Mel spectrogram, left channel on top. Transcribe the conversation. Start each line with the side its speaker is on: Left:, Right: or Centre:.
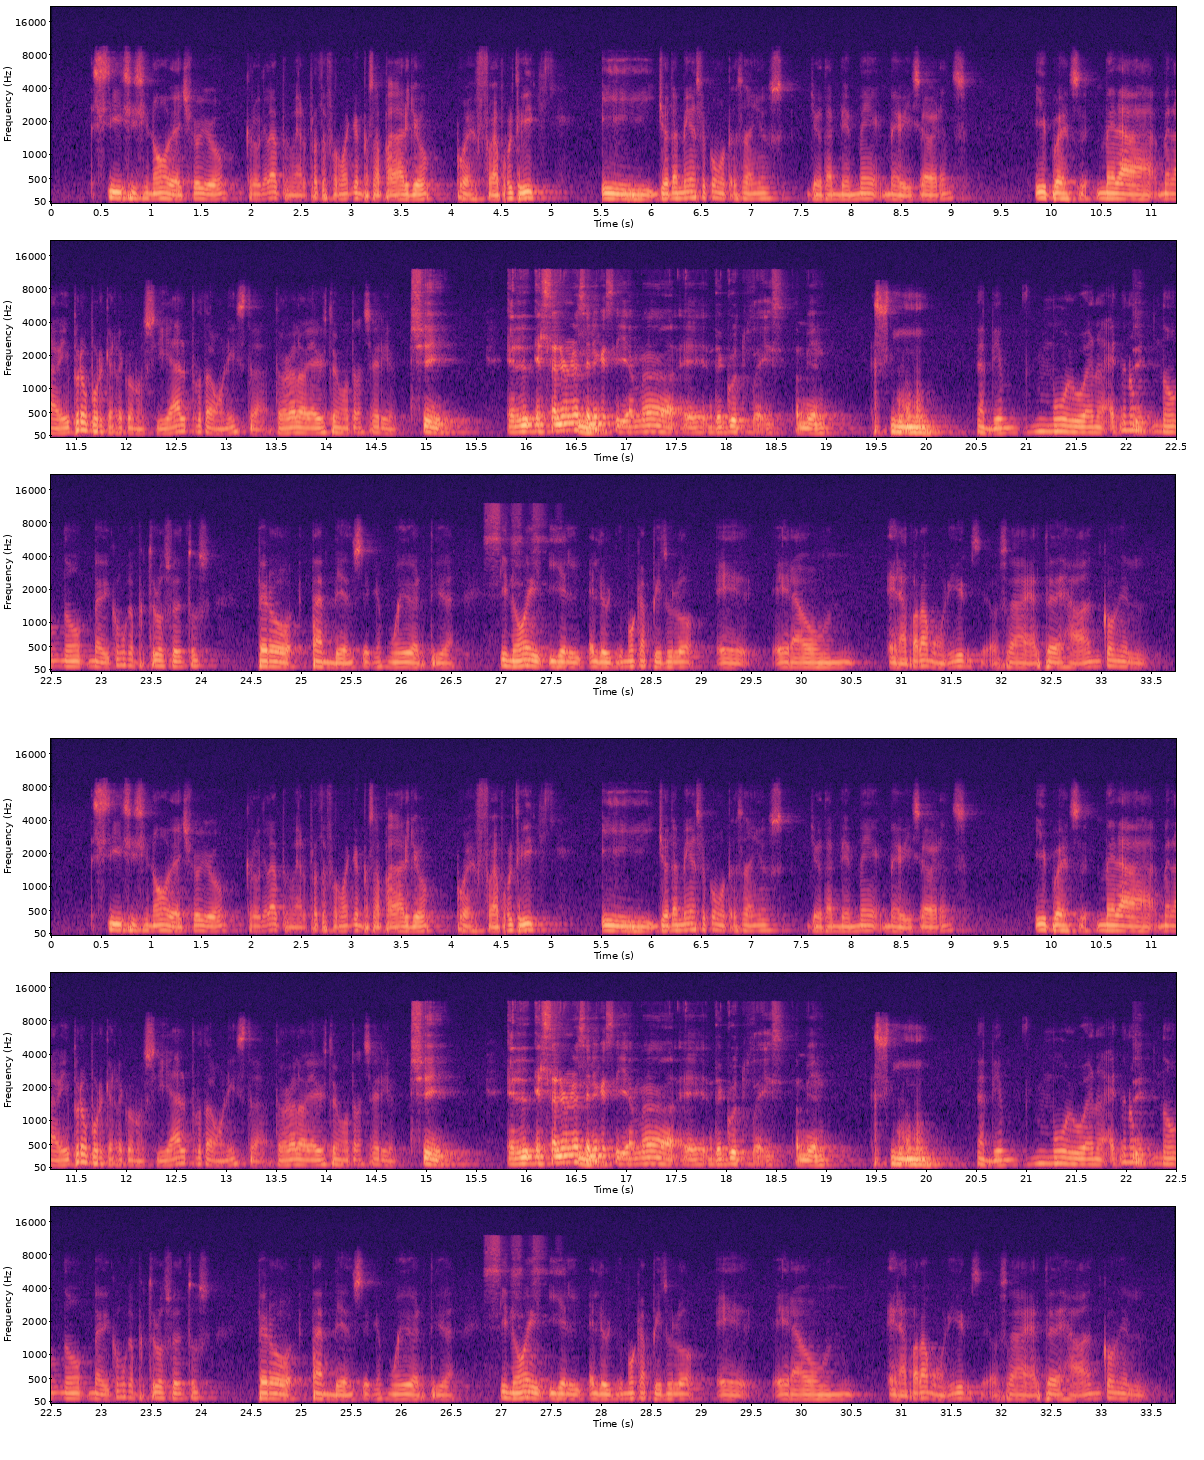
Left: Sí, sí, sí, no. De hecho, yo creo que la primera plataforma que empecé a pagar yo, pues fue Apple TV. Y yo también hace como tres años, yo también me, me vi Severance. Y pues me la, me la vi, pero porque reconocía al protagonista. Creo que lo había visto en otra serie.
Right: Sí. Él, él sale en una
Left: Y
Right: serie que se llama eh, The Good Place también.
Left: sí, también muy buena. Esta no,
Right: Sí.
Left: no, no, me vi como capítulos sueltos, pero también sé que es muy divertida.
Right: Sí,
Left: Y no,
Right: sí,
Left: y,
Right: sí.
Left: y el, el último capítulo eh, era un, era para morirse. O sea, te dejaban con el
